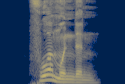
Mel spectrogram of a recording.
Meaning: dative plural of Vormund
- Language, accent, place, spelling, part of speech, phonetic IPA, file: German, Germany, Berlin, Vormunden, noun, [ˈfoːɐ̯ˌmʊndn̩], De-Vormunden.ogg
